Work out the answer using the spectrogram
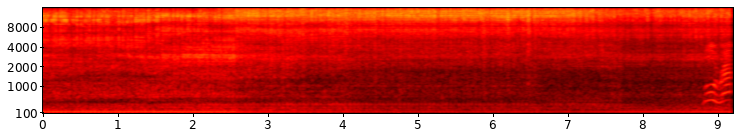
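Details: Craftsman 4 HP wood chipper/shredder single-cylinder engine with a new replacement (Chinese) carburetor, started easily and warming up: steady, even idle with a constant low drone, no misses or knocks; normal idle.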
